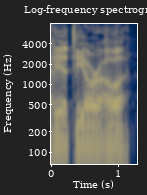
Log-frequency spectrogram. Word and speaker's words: Aotearoa: Aotearoa. – Oh yeah, Aotearoa.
